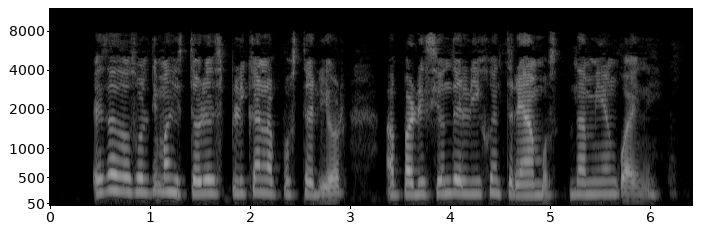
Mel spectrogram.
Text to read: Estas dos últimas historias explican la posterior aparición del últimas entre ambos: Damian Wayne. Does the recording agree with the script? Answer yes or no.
no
